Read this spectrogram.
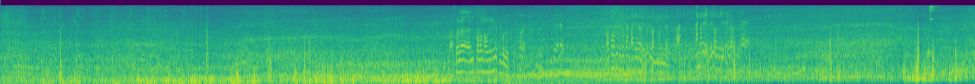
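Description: Other motorbikes drive past on the street.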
